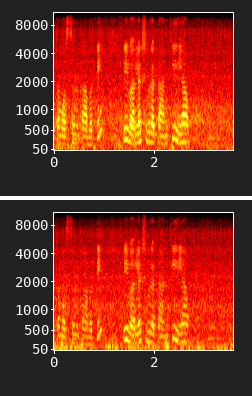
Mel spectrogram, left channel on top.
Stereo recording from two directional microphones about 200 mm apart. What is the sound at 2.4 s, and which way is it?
Speech, 25° left (ahead or behind).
